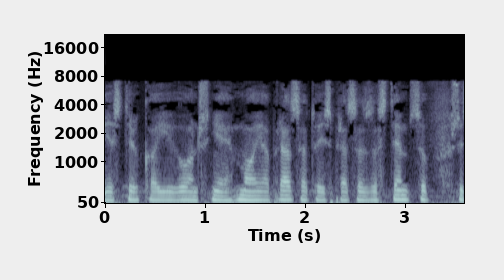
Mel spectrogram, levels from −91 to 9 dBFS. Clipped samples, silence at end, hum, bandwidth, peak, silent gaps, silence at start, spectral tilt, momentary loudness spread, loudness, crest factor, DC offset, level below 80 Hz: under 0.1%; 0 s; none; 7.4 kHz; -2 dBFS; none; 0 s; -5.5 dB/octave; 3 LU; -19 LUFS; 16 dB; under 0.1%; -40 dBFS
